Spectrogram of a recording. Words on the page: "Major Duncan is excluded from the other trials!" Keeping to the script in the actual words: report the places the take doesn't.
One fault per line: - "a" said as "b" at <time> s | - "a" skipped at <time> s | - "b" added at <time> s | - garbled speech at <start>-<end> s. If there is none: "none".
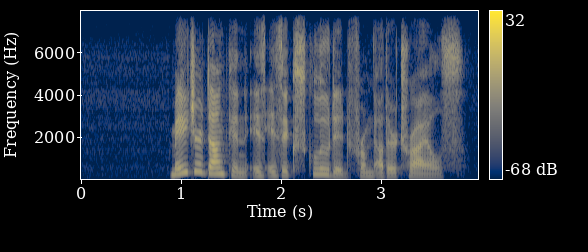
- "is" added at 1.8 s
- "the" skipped at 2.9 s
